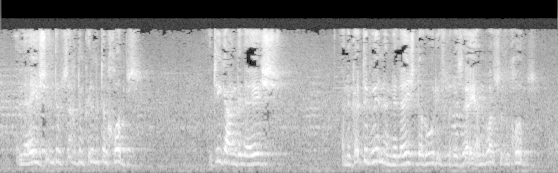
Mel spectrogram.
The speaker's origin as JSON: {"language": "Arabic", "country": "Egypt", "said": "بره عندنا في مصر يعني ايه؟"}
